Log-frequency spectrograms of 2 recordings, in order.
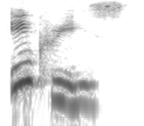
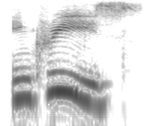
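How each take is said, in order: First: The stress is on the first syllable. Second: The stress is on the second syllable. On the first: It is a noun. "nous avons l'accentuation sur la première syllabe" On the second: It is a verb. "j'ai l'accentuation sur la deuxième syllabe"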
